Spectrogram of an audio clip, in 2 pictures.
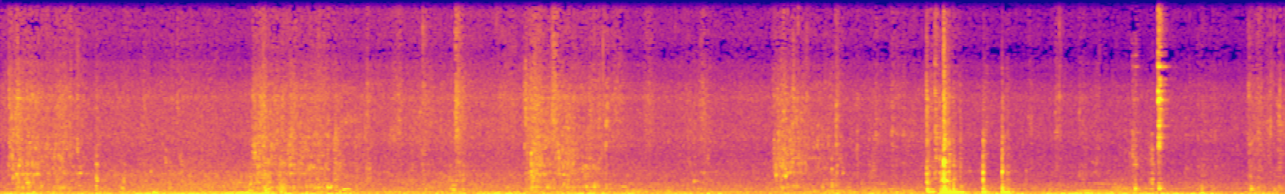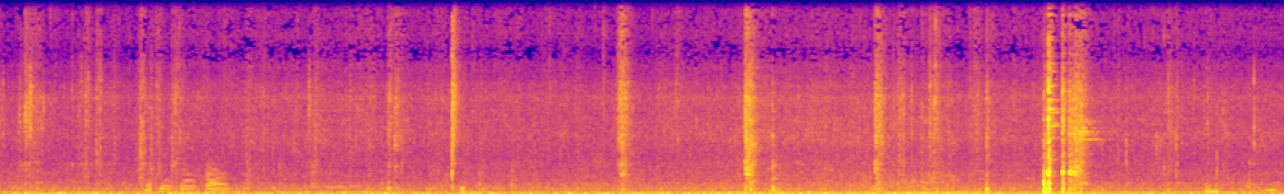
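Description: Water poured from a plastic bowl into an aluminium cooking pot, with sloshing, then scattered knocks and clinks of pots and utensils, with a loud clatter about twelve seconds in and another near the end.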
